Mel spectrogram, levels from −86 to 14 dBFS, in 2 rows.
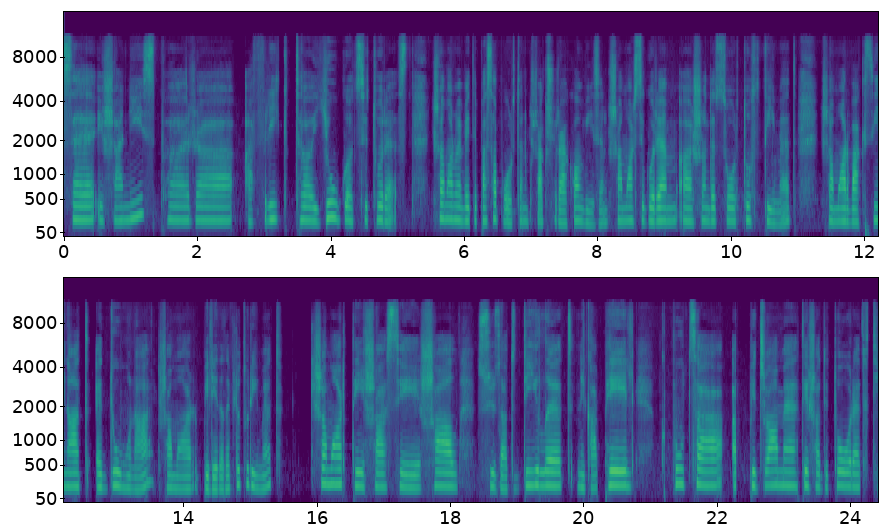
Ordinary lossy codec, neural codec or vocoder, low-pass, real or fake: AAC, 96 kbps; codec, 24 kHz, 3.1 kbps, DualCodec; 10.8 kHz; fake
